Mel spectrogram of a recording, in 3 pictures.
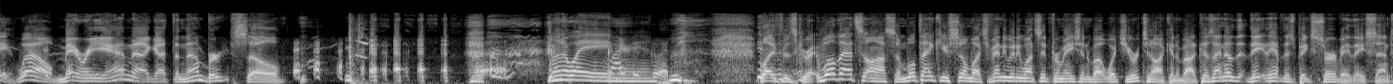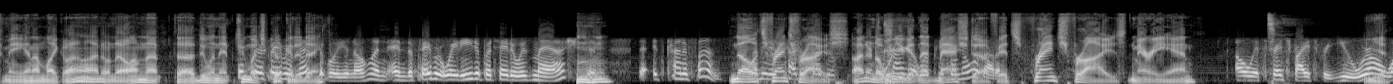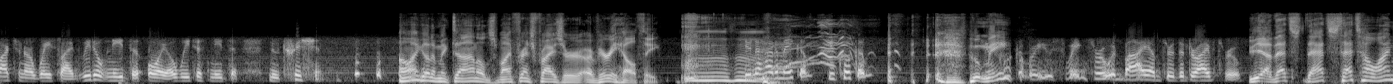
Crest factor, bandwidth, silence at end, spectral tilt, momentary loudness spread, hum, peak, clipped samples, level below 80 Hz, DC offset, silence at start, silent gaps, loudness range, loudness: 12 dB; 11.5 kHz; 0 s; -5.5 dB/octave; 7 LU; none; 0 dBFS; under 0.1%; -36 dBFS; under 0.1%; 0 s; none; 3 LU; -14 LUFS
